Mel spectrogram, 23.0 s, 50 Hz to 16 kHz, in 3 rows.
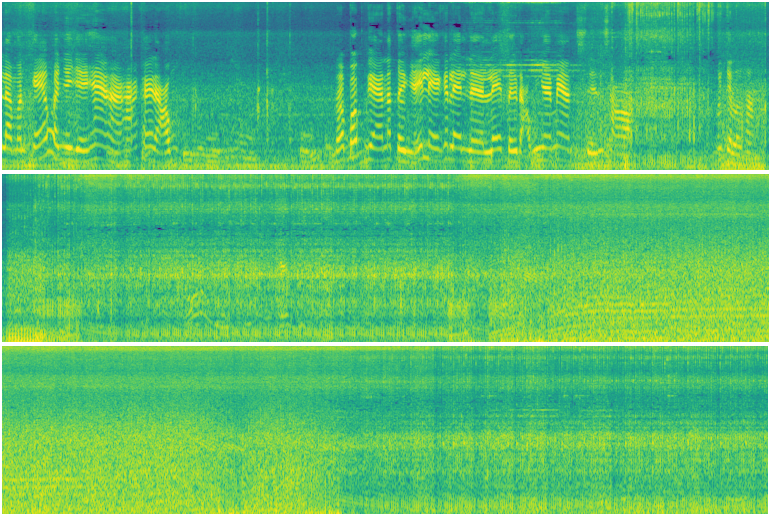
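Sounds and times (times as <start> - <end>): chainsaw idling and revving: 6.2 - 23.0.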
